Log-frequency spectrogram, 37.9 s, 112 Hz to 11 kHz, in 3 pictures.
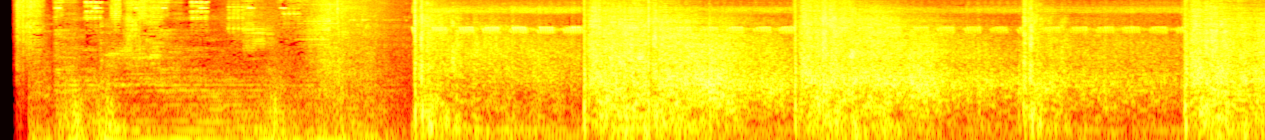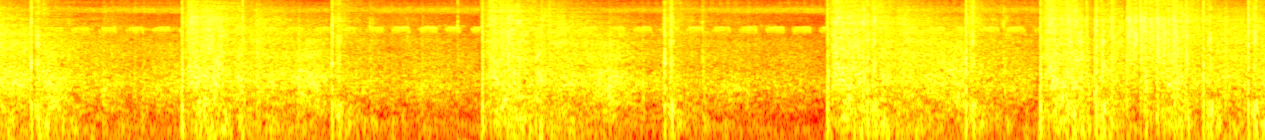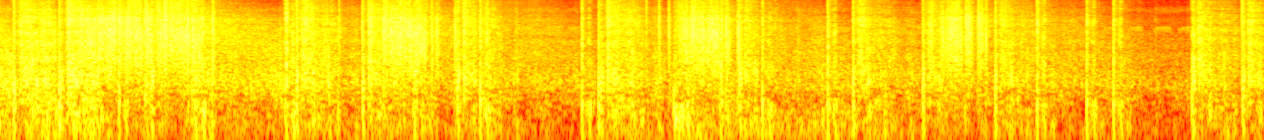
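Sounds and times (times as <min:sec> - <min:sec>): firework crackling: 0:02.9 - 0:37.9
firework cake firing: 0:03.6 - 0:37.9.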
